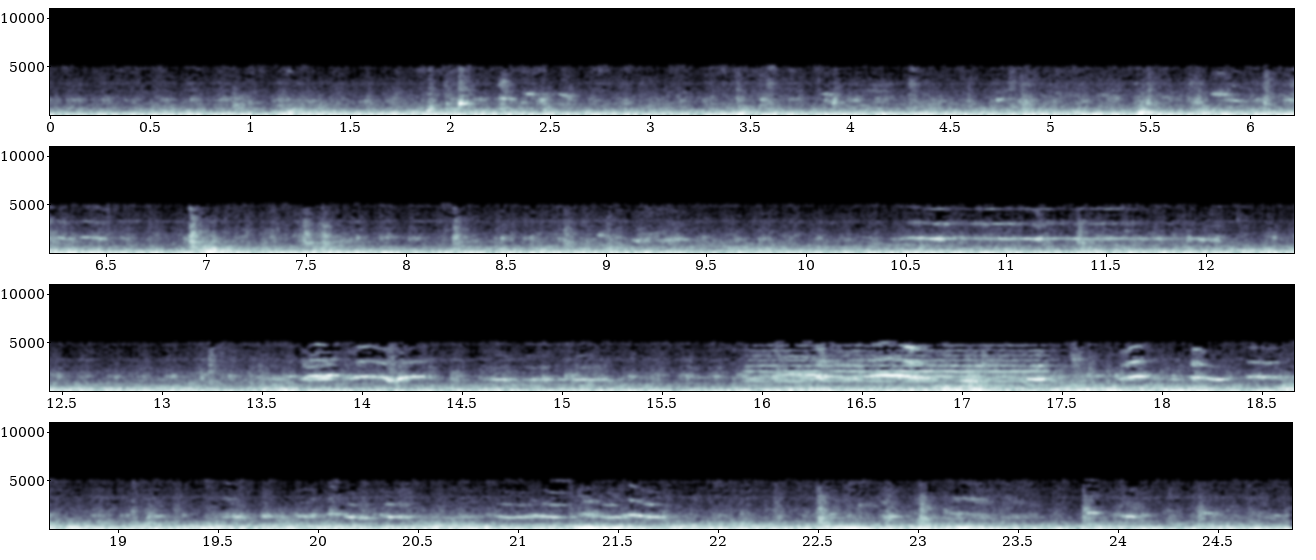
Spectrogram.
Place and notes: Eifelzoo, Deutschland - Fahrt mit der Parkbahn / Ride with the park railway
Eine Fahrt mit der Parkbahn: Zu hören sind der Dieselmotor, das Schlagen der Kupplungen und Stimmen der Fahrgäste.
A ride on the park train: You can hear the diesel engine, the beating of the clutches and voices of passengers.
